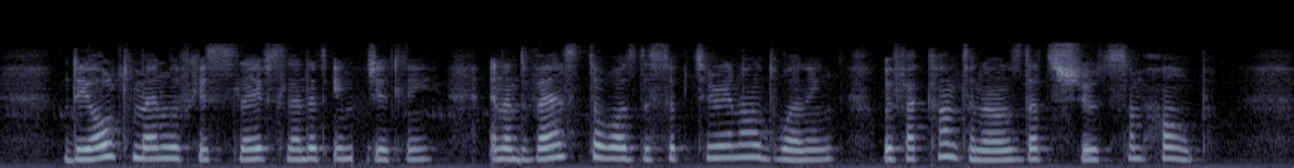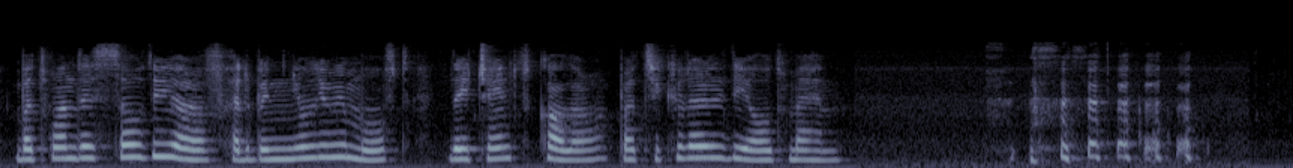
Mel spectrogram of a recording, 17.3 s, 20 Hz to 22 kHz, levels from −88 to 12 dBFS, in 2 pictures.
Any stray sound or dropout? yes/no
yes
